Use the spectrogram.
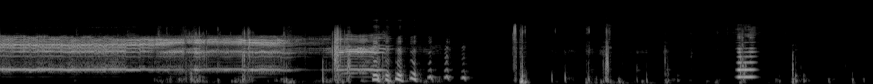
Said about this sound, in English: spinning his headset around himself while yelling.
